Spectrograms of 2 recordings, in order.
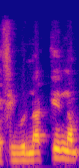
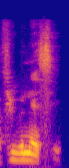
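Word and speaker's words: Fibonacci: number এখন বর্তমানে যে অষ্টম শ্রেণীর প্যাটার ওখানেটাকে ফিবুনাকি সংখ্যা নামে এটাকে লিখিত হয়েছেফিনাকি যেহেতু বাংলা এখানে তোমার ব ফিনাকি আছে ফিবনেও পড়তে পারো কিন্তু আমাদের উচ্চারণ ইংলিশে এটা উচ্চারণটা হয় ফিবনেসি আমি এখানে এই ফিবুনেসি ইংলিশ উচ্চারণটাও লিখেছি আর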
